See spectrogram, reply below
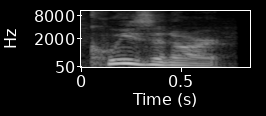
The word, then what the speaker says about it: Cuisinart: And that's the thing, they were selling, like, a cuisine art, like, air fryer, like, a fancy air fryer for, like, $125. – Did you say cuisine art? – Is that how you pronounce it? – It's Cuisinart.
